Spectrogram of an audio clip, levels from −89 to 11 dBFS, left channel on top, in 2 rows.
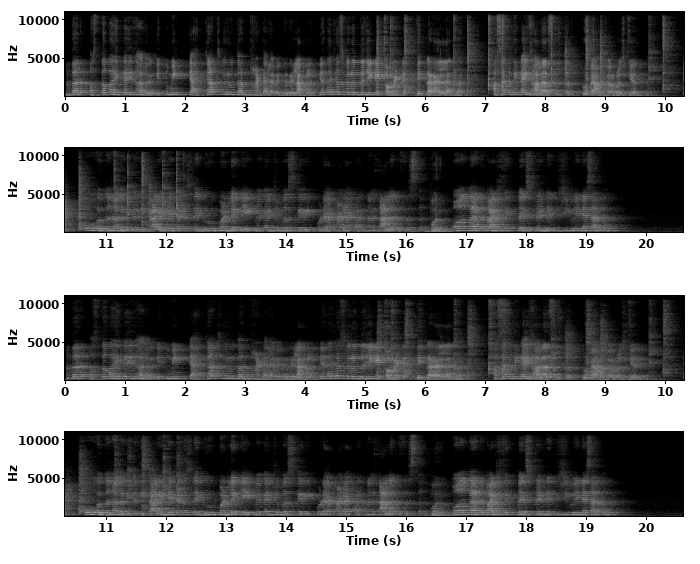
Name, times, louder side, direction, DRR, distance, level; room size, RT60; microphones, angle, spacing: voice 1, 0.0-6.6 7.1-9.6 16.3-16.6, left 3 dB, 35° left, 2 dB, 0.7 m, -33 dB
sound 1, 5.2-5.9 6.5-6.8 7.0-7.3 7.6-7.7 8.1-8.4 8.7-9.0 9.4-9.5 9.7-10.0 10.3-10.6 11.1-12.3, left 5 dB, 65° left, 0.8 m, -39 dB
voice 2, 10.6-16.3 16.7-19.4, right 2 dB, 35° right, -7 dB, 2.0 m, -33 dB
8.3 x 4.2 x 2.8 m, 0.96 s
head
